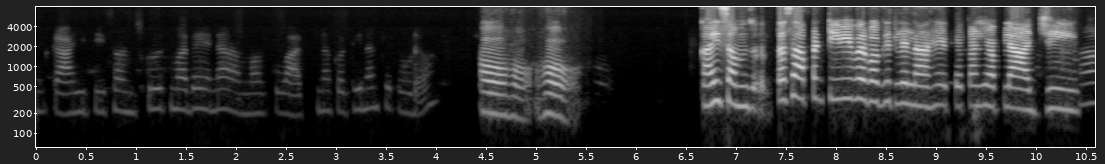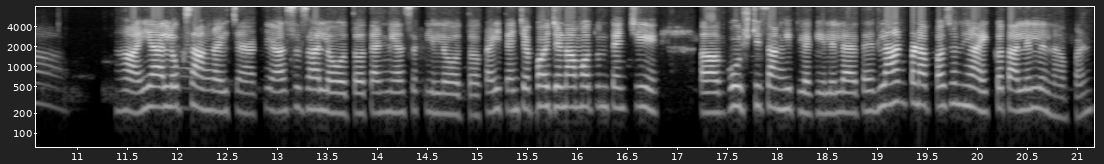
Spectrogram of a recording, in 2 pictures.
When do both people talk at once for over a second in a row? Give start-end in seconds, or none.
none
